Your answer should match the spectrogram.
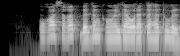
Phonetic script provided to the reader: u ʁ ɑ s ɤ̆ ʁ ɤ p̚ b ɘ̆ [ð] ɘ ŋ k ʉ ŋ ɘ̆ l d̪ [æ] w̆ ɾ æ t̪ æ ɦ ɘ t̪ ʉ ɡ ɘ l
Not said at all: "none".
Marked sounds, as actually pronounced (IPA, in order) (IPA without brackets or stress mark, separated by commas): ðː, æ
